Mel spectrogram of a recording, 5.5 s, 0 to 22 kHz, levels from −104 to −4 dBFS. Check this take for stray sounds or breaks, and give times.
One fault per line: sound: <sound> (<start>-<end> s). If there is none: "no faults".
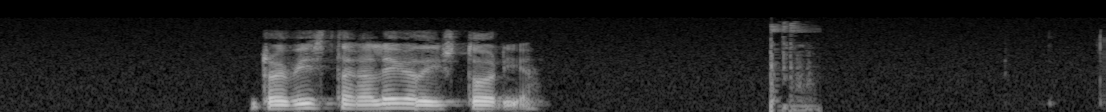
sound: thud (3.9-4.1 s)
